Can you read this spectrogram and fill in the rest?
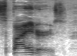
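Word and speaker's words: SP//dr: horrific turn, a radioactive spider bites a high school nerd who's already something of a monster, then what or who is the incredible SP-DR? I just pronounced it Spider.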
